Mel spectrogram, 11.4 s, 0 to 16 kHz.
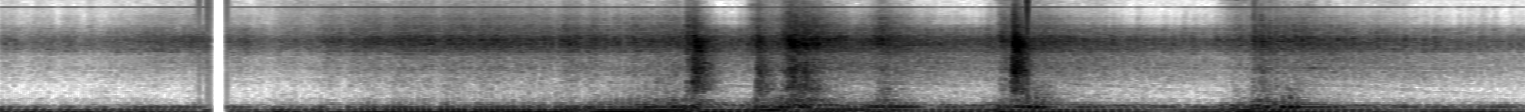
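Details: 2005 Mustang 4.0L V6 with 63,000 miles: lumpy, uneven idle with loud exhaust backfire cracks on small throttle blips; started after a cold air intake and tune were installed; RPM surges, the catalytic converter glows red, and new plugs, wires and coil pack didn't fix it.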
